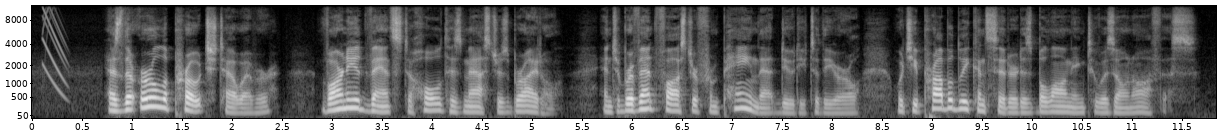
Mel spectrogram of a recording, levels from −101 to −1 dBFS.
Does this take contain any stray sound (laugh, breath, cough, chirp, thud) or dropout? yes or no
yes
